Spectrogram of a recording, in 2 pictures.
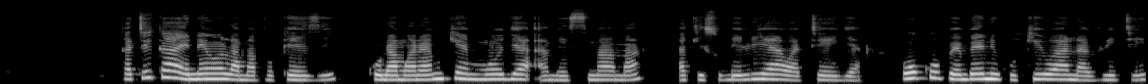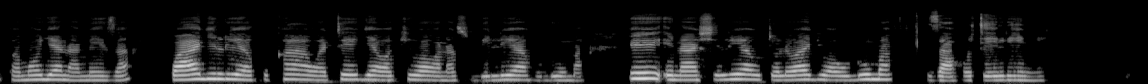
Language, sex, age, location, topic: Swahili, female, 25-35, Dar es Salaam, finance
